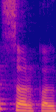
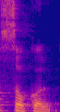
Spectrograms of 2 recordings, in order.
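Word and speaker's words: circle: जो ई है अब यहां पर ये जो लास्ट में ई है इसको हम प्रोनाउंस नहीं करते हैं ठीक है प्रोनाउंस नहीं करते हैं तो सर्कल सी का क बन गया और एल जो है एल है ना इसका ल बन गया और आर को हम आधे र यानी बिल्कुल हल्का सा इसको प्रोनाउंस करें ना भी करेंगे तो चलेगा जैसे यहां पर मैंने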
